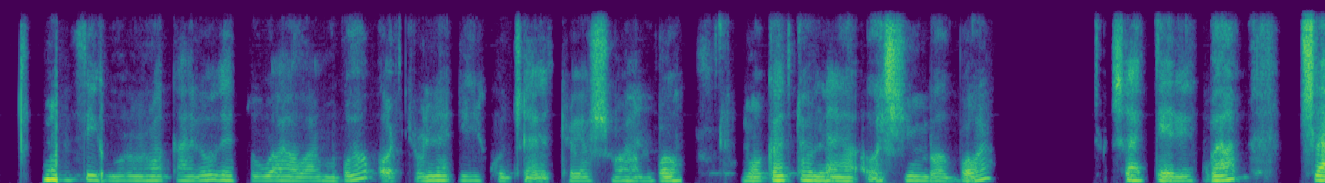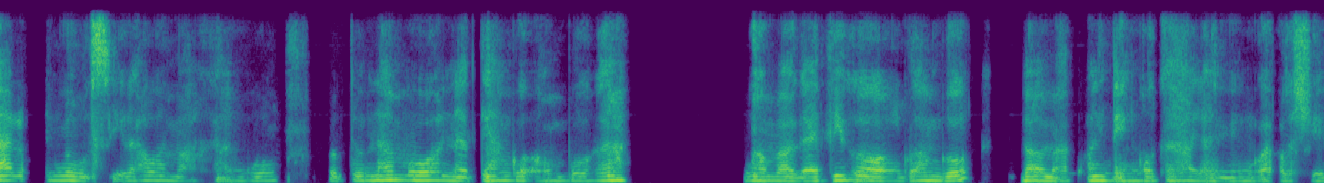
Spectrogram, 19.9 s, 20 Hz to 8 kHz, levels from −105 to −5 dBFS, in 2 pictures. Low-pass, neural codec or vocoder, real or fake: 7.2 kHz; codec, 24 kHz, 1.5 kbps, HILCodec; fake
